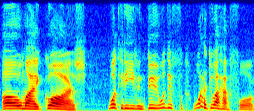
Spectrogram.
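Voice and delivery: loud, high cry of frustration; exasperated outburst. Real, not acted. Player losing the match, exasperated. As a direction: start long and loud, then keep protesting high.

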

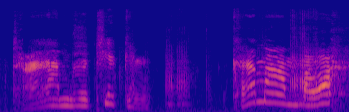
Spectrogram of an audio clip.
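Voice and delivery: high, strained cowboy urging; squeaky-high mock cowboy call; put-on high voice. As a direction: push it way up high, hurrying someone along. Urging himself on in character.

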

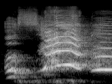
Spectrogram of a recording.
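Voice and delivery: very high, loud, slow shriek; screeching hawker call. Retold or imitated. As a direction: screech it at the driver. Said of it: "they're like".

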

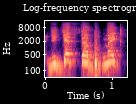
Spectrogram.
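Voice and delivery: high, halting broken English; comic high-pitched broken English with pauses. Retold or imitated. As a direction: grope for words in mock pidgin. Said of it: "I'm like".

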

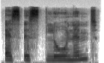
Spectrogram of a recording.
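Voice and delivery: ordinary talk, nothing marked

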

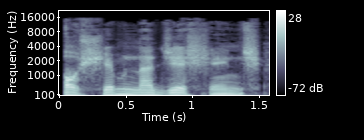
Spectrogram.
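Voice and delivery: Osiem na dziesięć spelt out slowly, each syllable hit; every syllable stressed. Acted. Riverdale driving home the photo size to Brockman, slow syllable-by-syllable stress. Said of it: "akcentował każdą sylabę".

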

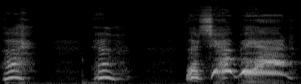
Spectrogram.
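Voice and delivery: loud, slow, drawn-out victory proclamation; hammed-up triumphant bellow; champion shout. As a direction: boom it out word by word like a wrestling announcer. Declaring victory after race.

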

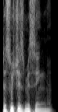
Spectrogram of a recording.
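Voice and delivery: ordinary talk

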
